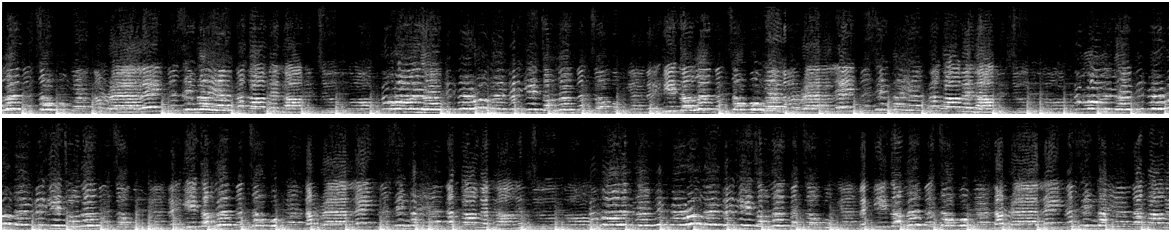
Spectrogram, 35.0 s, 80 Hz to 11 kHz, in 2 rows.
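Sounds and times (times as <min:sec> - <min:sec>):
mixed choir singing: 0:00.0 - 0:35.0
regular beat: 0:00.0 - 0:35.0.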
